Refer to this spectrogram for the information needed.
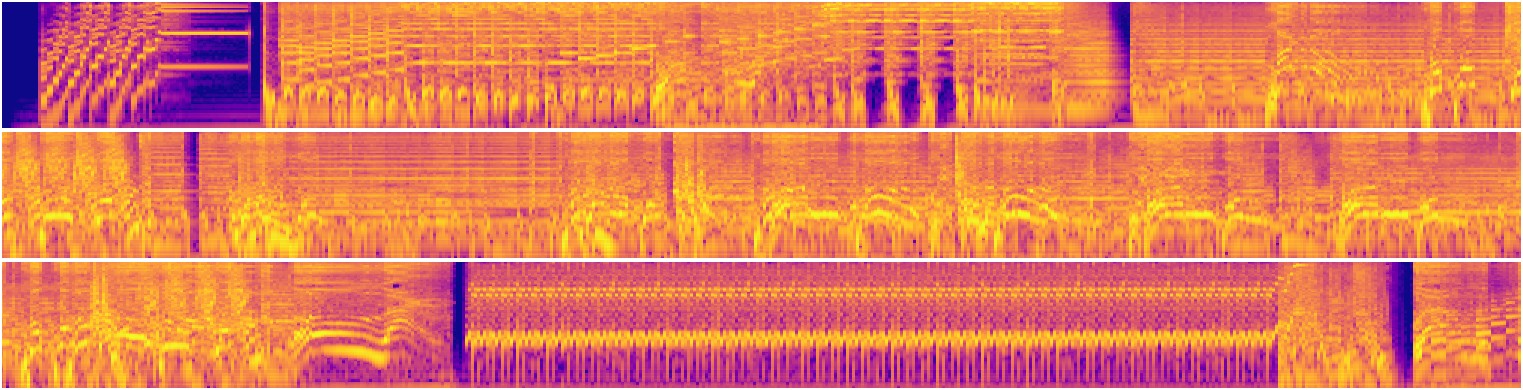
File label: ringtone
